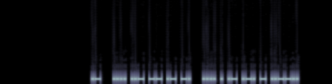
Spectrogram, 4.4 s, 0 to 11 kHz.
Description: Morse code, heard as a keyed tone, about 50 wpm, 700 Hz. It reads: A HUMAN HEART?
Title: Sentences from Top 1200 Words 50wpm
